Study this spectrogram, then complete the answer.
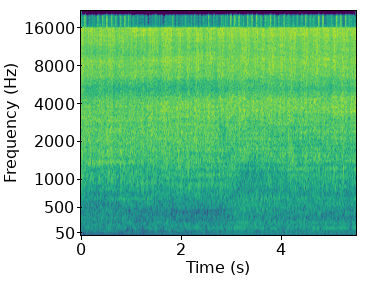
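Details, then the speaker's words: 1960 Mercedes-Benz 190D diesel, restarted after new battery cables and ground straps, penetrant on starter terminals and tapping the starter with a hammer: steady diesel clatter at even idle without stumbling; running normally. "i just tapped it a few times and i just go back and forth trying to get the thing to start and uh and lo and behold it started"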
